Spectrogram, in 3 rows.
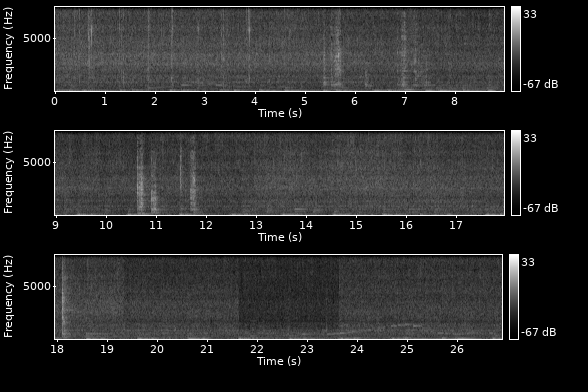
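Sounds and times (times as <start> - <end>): meat sizzling in a pot: 0.0 - 26.9
utensil stirring and scraping: 5.3 - 8.0, 10.6 - 12.1.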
